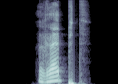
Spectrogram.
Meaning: inflection of rappen: 1. third-person singular present 2. second-person plural present 3. plural imperative
- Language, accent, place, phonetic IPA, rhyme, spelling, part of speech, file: German, Germany, Berlin, [ʁɛpt], -ɛpt, rappt, verb, De-rappt.ogg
